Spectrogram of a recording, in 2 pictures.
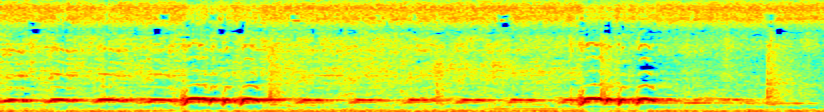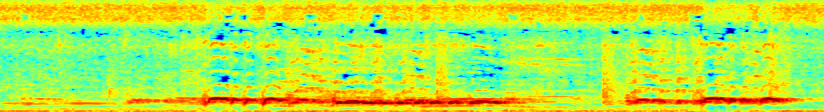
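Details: Perkutut, the zebra dove, in song, giving long runs of rolling, burbling coos that run almost continuously and swell in loudness, with brief pauses between phrases and a constant high background hiss.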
